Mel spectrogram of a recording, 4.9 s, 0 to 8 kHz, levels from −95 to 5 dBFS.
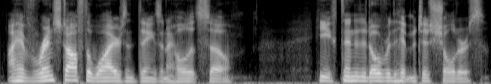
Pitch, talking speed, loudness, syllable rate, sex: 120 Hz, 245 wpm, -19 LUFS, 7.1 syllables/s, male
